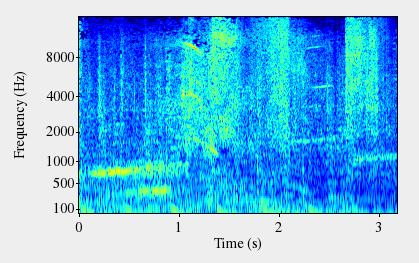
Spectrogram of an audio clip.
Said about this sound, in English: The hot hatch version of Hyundai's Ioniq 5, the Ioniq 5N, which is going to go on sale later this year, goes one better. As well as broadcasting car noises to the outside world, it can also screech like a jet engine.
